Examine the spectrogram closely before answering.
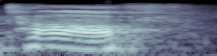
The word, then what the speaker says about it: Toph: I sound like Toph, a because it rhymes with tough.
